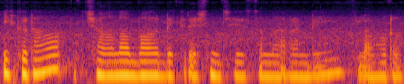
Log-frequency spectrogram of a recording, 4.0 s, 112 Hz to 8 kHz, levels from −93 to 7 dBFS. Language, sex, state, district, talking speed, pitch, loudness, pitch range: Telugu, female, Andhra Pradesh, Annamaya, 105 wpm, 175 Hz, -17 LUFS, 170-190 Hz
